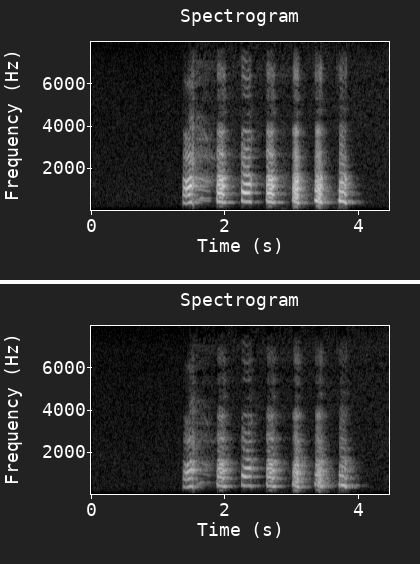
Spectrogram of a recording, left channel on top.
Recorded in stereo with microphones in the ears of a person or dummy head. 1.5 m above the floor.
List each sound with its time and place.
1.4 s laughter: 55° left (ahead or behind), 0.6 m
